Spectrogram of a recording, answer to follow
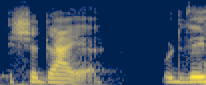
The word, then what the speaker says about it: Shadaya: is okay what is it that's how you pronounce it correctly yeah yeah okay okay so okay so are we saying it properly shiddaya yes okay all right for for you would you do your parents say shadayah or do they say you're dying who cares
